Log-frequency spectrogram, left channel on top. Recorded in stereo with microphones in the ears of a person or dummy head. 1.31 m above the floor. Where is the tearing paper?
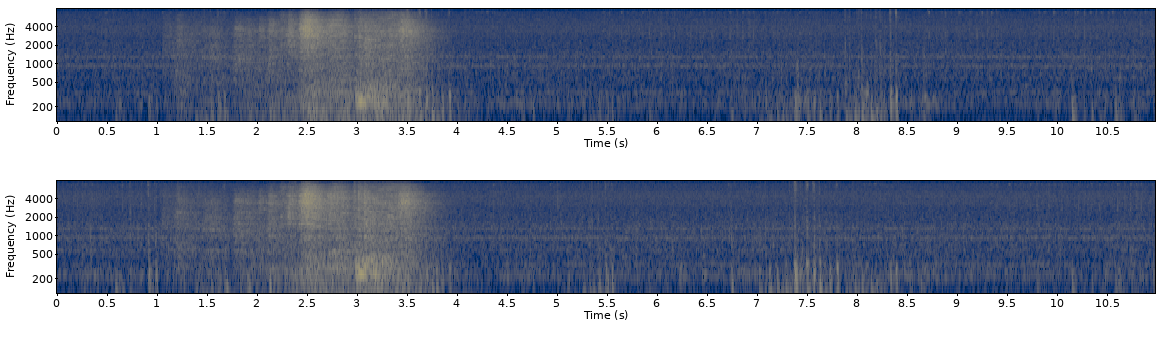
15° right (ahead or behind), 1.0 m.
